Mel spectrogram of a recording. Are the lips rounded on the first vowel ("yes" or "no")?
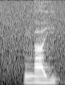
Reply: no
